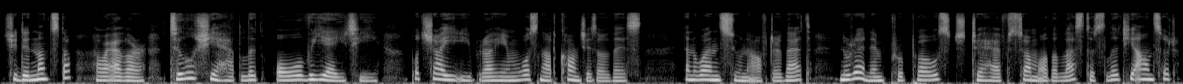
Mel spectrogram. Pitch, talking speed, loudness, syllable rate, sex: 200 Hz, 180 wpm, -20 LUFS, 4.9 syllables/s, female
